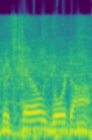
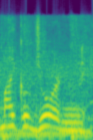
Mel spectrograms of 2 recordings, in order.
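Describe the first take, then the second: First: The first name sounds like Mikhail. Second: The first name sounds like English Michael. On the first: The speaker calls it right. "it's Mikhail Jordan" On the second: The speaker calls it wrong. "it's not Michael Jordan"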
